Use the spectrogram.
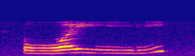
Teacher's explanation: It is not ghayri, ghayri. Mouth should feel full, so ghayn is heavy sound.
